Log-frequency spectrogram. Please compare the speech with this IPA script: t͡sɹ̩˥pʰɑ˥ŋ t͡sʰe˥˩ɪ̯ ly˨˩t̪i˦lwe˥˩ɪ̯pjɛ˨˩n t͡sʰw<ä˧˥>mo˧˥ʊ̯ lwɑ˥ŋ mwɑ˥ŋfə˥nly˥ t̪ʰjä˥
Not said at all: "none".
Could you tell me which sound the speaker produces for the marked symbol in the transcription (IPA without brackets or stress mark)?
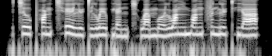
ä˧˥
